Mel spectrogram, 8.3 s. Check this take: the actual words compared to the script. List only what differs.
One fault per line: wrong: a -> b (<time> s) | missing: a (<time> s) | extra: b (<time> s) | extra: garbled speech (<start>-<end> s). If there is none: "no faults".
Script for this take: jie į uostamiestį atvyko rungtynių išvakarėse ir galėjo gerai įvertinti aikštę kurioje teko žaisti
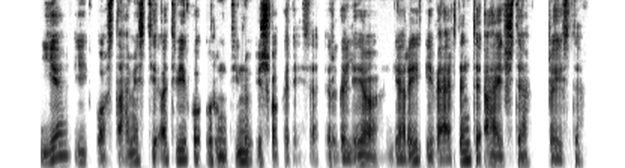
missing: kurioje teko (7.0 s)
